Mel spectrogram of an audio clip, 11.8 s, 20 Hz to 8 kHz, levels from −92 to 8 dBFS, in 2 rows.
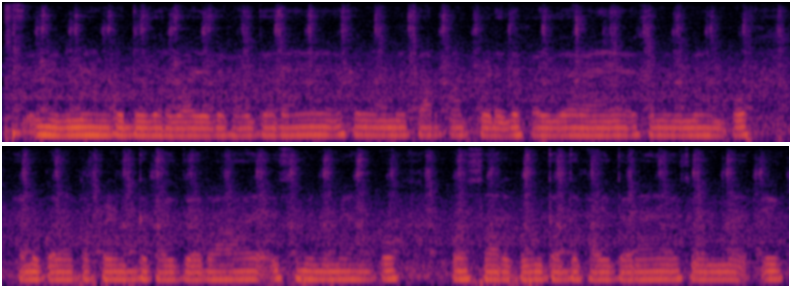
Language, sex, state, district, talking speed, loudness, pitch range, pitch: Hindi, male, Chhattisgarh, Kabirdham, 205 wpm, -37 LUFS, 115-120 Hz, 115 Hz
